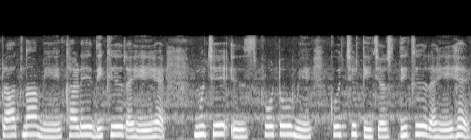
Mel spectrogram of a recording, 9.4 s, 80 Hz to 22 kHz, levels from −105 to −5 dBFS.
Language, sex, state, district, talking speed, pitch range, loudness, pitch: Hindi, female, Madhya Pradesh, Umaria, 95 wpm, 190-245 Hz, -11 LUFS, 230 Hz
